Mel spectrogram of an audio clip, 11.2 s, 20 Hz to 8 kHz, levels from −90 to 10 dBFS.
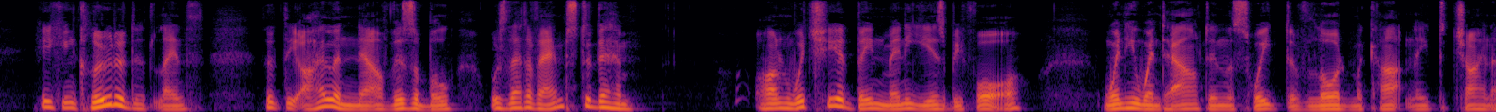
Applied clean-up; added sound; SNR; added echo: none; none; none; none.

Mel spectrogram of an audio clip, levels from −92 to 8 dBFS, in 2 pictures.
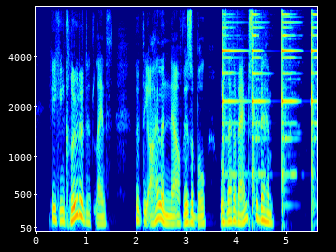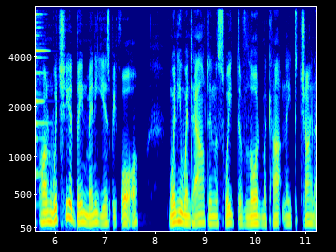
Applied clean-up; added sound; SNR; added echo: classical method spectral subtraction.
